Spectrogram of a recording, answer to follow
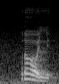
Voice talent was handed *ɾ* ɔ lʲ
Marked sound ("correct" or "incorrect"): correct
